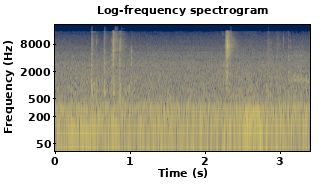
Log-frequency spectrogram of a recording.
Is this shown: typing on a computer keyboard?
yes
